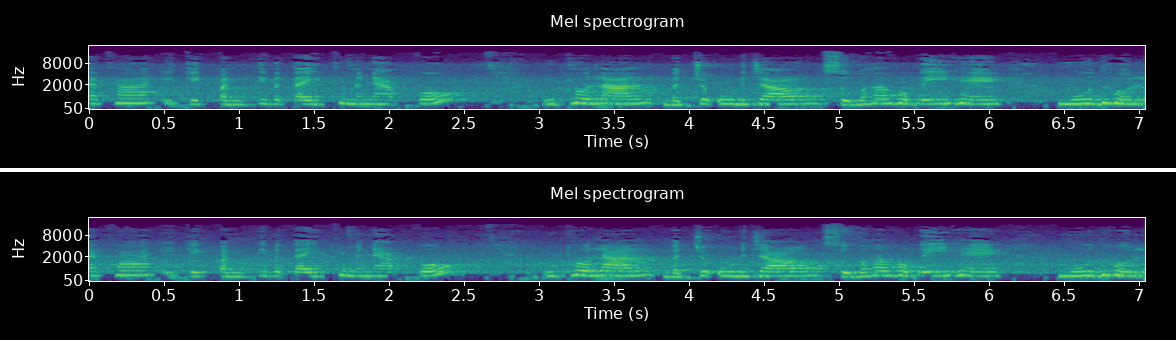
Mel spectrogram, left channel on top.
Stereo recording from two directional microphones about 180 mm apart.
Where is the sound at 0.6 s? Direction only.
45° left (ahead or behind).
